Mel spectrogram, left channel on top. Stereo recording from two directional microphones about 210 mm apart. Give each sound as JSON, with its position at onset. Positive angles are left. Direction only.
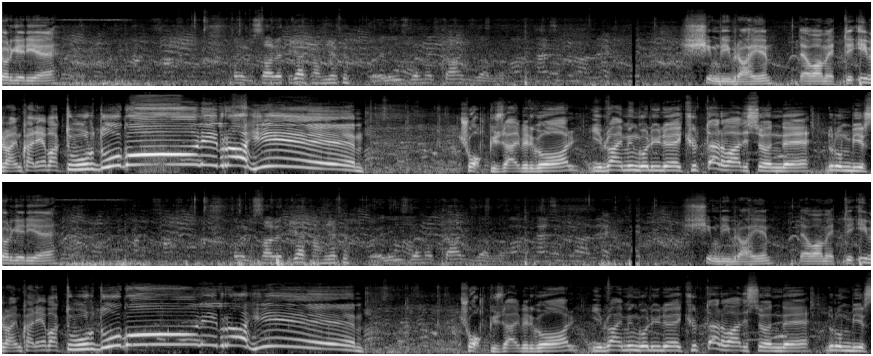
{"t": 0.0, "sound": "speech", "side_deg": -15}
{"t": 2.6, "sound": "speech", "side_deg": -50}
{"t": 6.8, "sound": "speech", "side_deg": -5}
